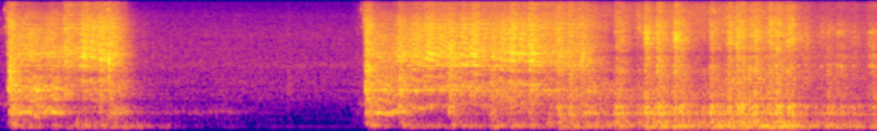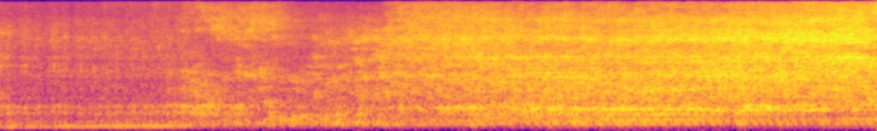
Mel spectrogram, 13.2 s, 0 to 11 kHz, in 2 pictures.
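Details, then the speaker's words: 1967 Mercury Monterey restarted with a newly fitted carburetor and a little throttle, idle not yet set down: catches after a dropout and settles to a fast, uneven, lumpy idle; running rough, cause unknown; a faint tick heard later, not thought to be the motor. "She ain't happy about something. don't know what it is."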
